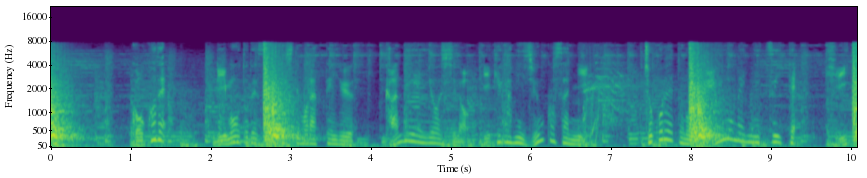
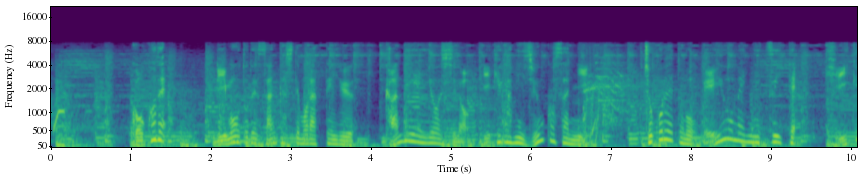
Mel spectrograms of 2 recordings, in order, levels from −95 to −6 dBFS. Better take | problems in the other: second | background sound (Gunshot, gunfire); 2 dB above the speech

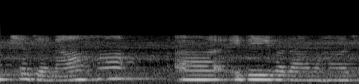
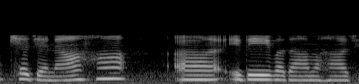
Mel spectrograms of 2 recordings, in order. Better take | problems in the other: second | background sound (Hiss); 17 dB below the speech // room echo; dies away in 0.9 s

